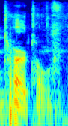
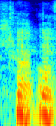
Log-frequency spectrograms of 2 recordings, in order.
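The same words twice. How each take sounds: First: "Turtles" with a clear t, like the animal; right name. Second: "Turtles" said as "Turbles", with a b in the middle; wrong name. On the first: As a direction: correct it to "Turtles", t sound plain. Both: Shown as a demonstration. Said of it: "We used to tell 'em it was the Telford Turtles".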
